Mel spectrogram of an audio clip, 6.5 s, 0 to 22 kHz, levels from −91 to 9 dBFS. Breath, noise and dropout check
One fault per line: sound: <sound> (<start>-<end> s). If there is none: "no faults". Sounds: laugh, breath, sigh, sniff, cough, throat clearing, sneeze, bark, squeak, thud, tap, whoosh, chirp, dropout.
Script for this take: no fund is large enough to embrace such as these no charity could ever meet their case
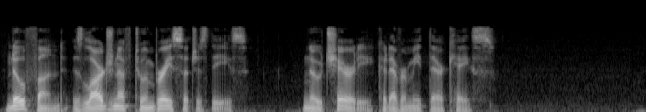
no faults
